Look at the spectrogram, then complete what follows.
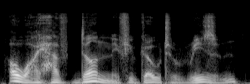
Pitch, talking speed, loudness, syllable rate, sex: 95 Hz, 215 wpm, -18 LUFS, 4.6 syllables/s, male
